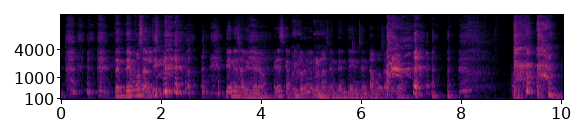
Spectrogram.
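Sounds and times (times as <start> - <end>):
speech: 1.1 - 2.3, 3.3 - 7.4
laughter: 1.8 - 4.2
harsh breathy coughs: 4.6 - 5.4, 6.5 - 7.3, 9.0 - 10.0.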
